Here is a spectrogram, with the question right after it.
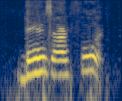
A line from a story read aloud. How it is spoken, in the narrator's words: cried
